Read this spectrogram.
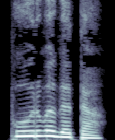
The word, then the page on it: ಪೂರ್ವಗತ: Kannada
